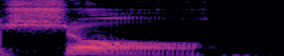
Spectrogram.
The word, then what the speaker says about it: Sheol: Yeah, I never heard of anybody pronounce Sheol like that. Well, it's probably Shoal. But the problem is I shuck at pronouncing biblical names.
